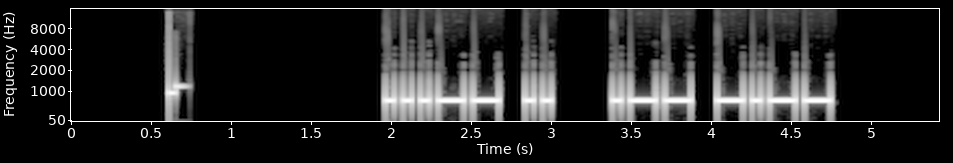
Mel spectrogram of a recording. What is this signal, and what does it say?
Morse code, heard as a keyed tone, about 22 wpm, 700 Hz. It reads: 3I WY
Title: Winter Field Day Exchanges Encore 22wpm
